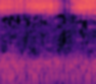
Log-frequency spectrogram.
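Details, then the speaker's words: iPhone camera shaking and blurry, making a fast fizzy rattle with dense hiss while taking video and photos, like a loose camera module part buzzing in its housing; owner places a small magnet below the lens as a fix. "and it's making noise when you make video and photo yes so stressful"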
